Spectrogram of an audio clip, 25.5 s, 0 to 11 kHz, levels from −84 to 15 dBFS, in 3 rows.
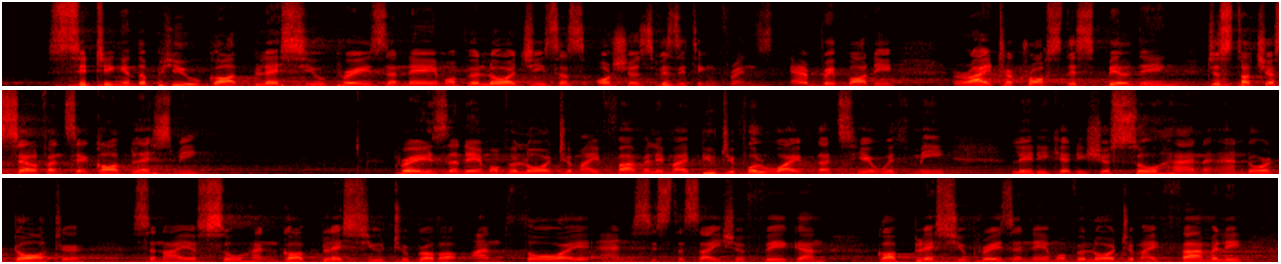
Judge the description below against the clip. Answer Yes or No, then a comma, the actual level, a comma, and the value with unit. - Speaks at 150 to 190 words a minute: Yes, average, 180 wpm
